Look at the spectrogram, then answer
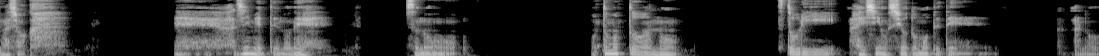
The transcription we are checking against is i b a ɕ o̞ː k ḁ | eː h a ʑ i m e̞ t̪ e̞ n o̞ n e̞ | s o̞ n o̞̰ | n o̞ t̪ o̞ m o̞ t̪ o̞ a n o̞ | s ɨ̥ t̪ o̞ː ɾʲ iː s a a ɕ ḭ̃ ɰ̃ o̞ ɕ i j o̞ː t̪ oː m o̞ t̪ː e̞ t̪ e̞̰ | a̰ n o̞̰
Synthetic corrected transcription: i m a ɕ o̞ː k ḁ | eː h a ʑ i m e̞ t̪ e̞ n o̞ n e̞ | s o̞ n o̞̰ | m o̞ t̪ o̞ m o̞ t̪ o̞ a n o̞ | s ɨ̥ t̪ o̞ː ɾʲ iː h a i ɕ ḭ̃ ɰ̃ o̞ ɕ i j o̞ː t̪ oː m o̞ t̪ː e̞ t̪ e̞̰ | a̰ n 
